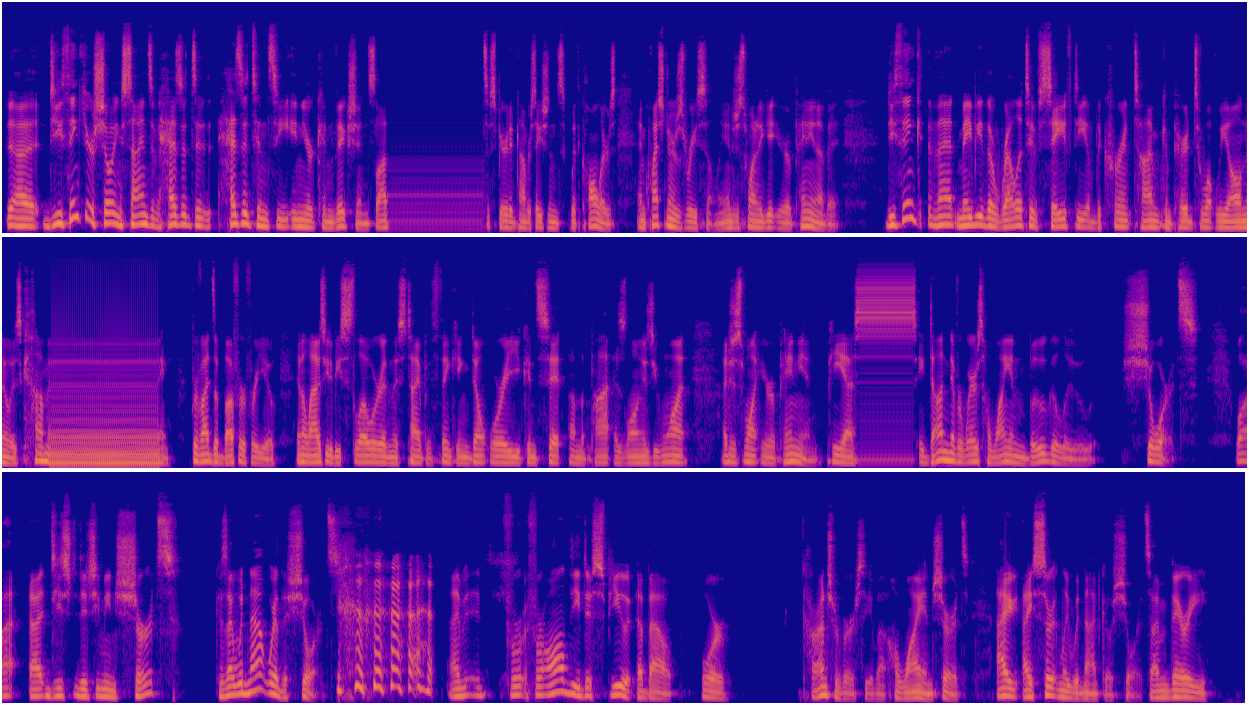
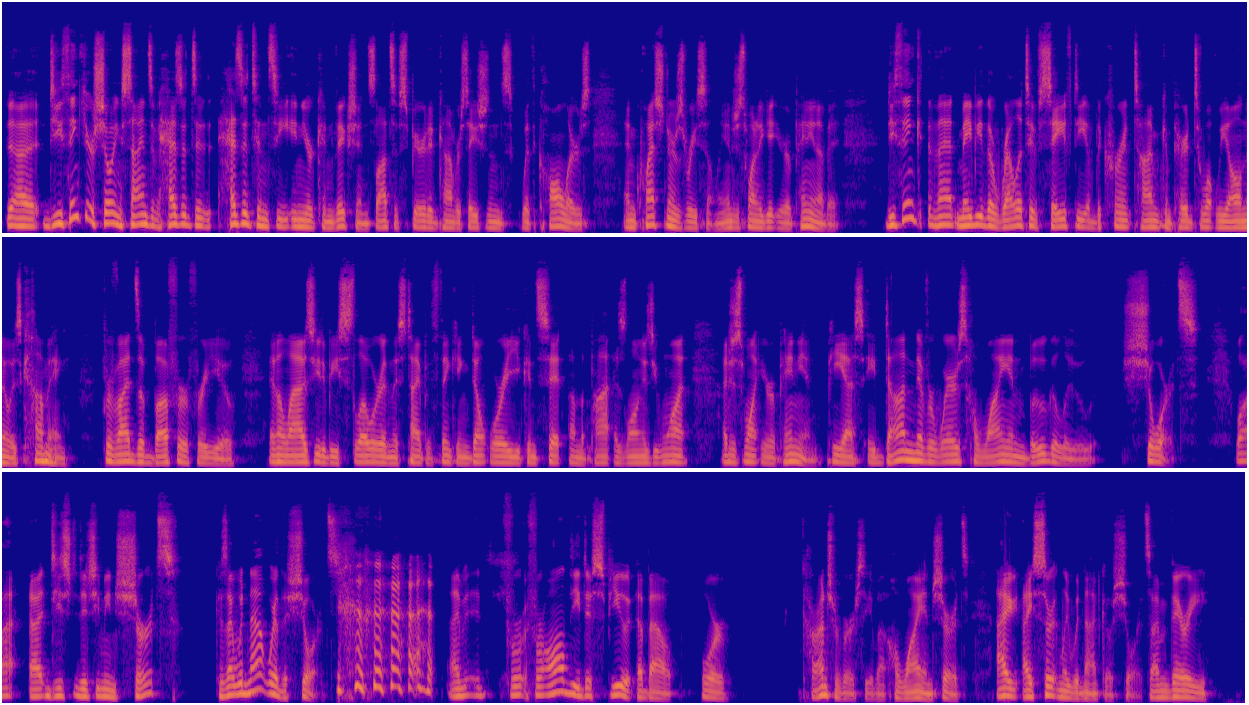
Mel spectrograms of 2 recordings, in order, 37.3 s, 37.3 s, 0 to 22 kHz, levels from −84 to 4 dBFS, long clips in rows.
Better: second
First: audio freezing; at 4 s for 1 s, at 13 s for 1 s and at 21 s for 0.5 s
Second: none

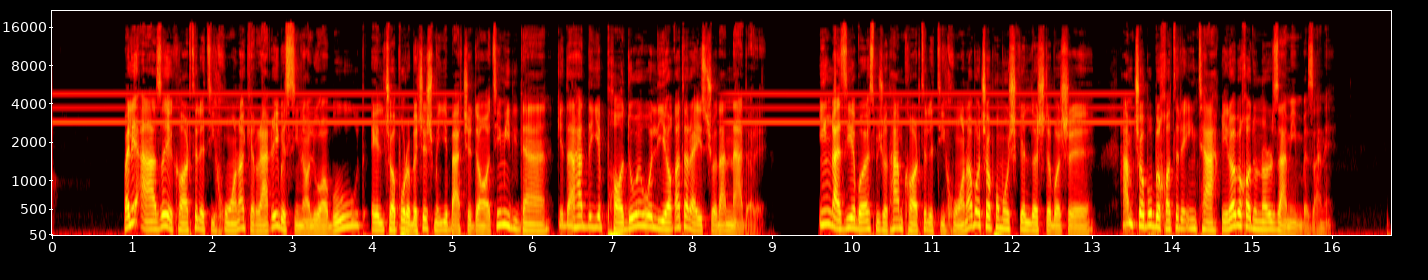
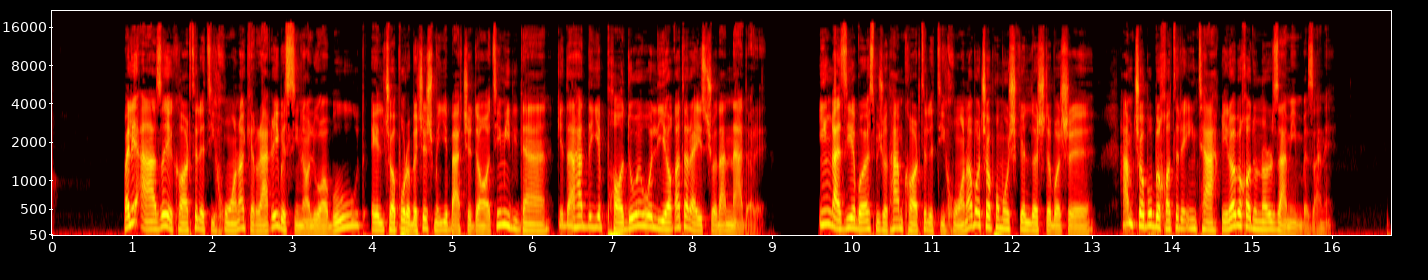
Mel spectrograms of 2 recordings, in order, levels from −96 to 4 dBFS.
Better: second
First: high-pitched whine; noticeable; until 5 s and from 8.5 to 14 s; 3 kHz, 15 dB below the speech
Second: none

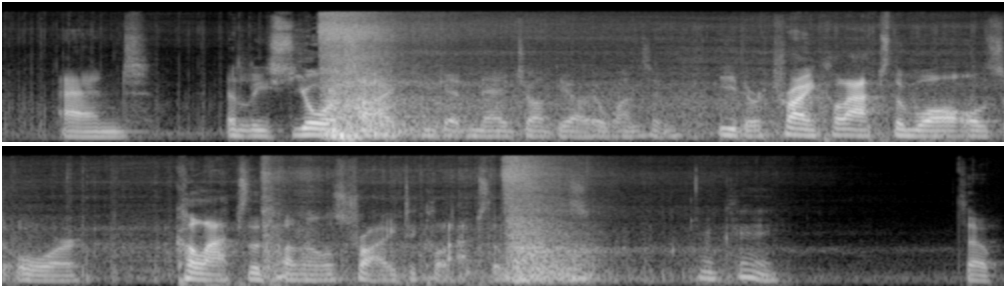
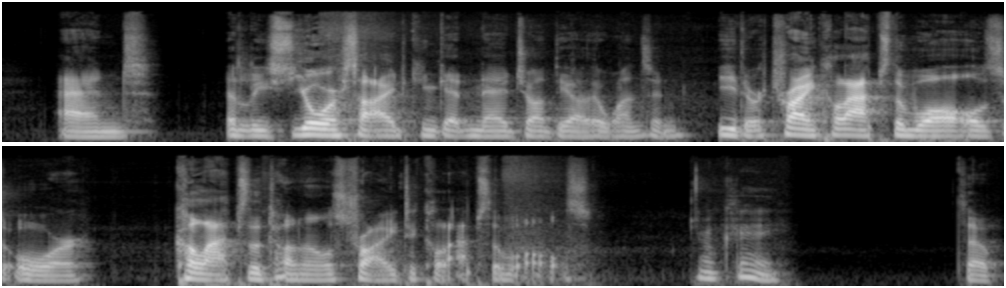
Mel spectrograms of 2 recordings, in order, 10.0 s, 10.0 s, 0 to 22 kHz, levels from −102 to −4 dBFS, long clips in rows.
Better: second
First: hiss; loud; throughout; 2 dB below the speech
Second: hiss; faint; throughout; 30 dB below the speech

